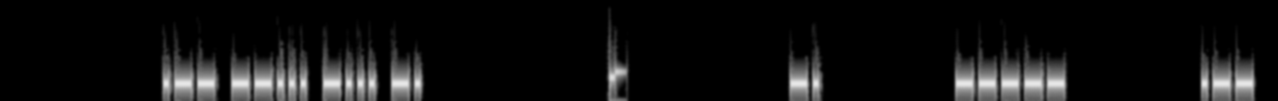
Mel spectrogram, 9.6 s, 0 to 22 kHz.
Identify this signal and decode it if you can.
Morse code, heard as a keyed tone, about 28 wpm, 700 Hz. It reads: W 7 B N N 0 W
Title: USA Call Signs - 4 Characters - 8x Character Spacing - 28wpm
